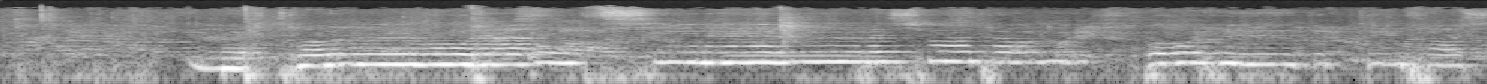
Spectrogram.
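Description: A young woman sings loudly into a microphone over a loudspeaker.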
